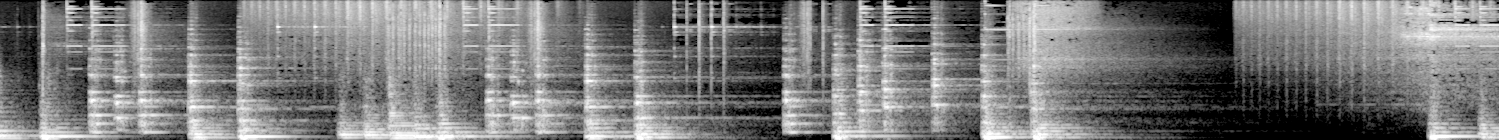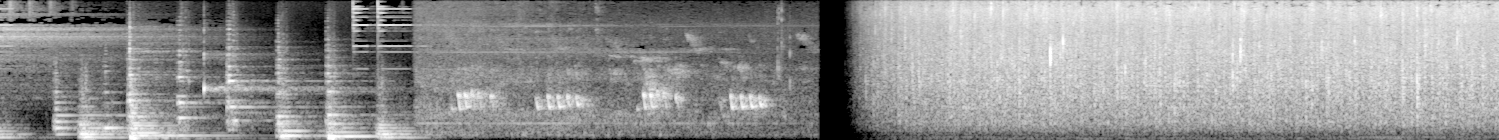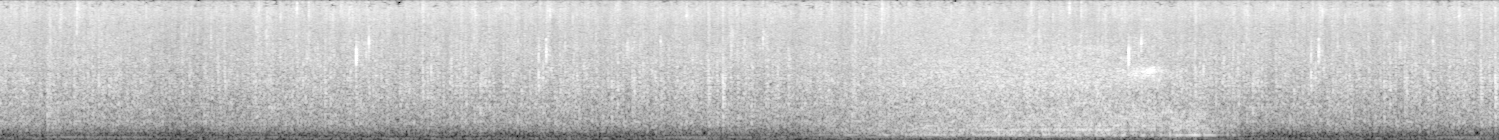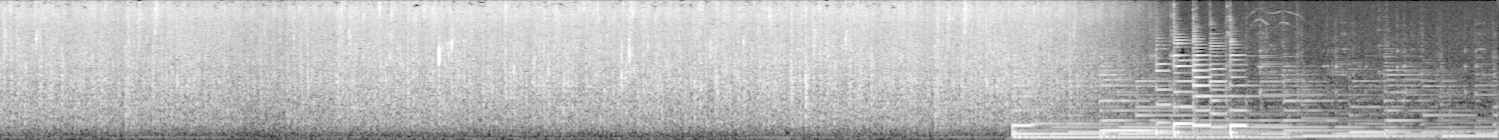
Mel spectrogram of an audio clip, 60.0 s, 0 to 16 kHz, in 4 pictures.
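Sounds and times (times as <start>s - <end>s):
steady rain: 2.4s - 5.6s, 23.5s - 56.5s.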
